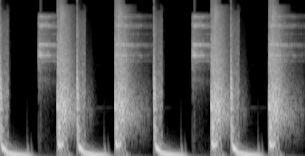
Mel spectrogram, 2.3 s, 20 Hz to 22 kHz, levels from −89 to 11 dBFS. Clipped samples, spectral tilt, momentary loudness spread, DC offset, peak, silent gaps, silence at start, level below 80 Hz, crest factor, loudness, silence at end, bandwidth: 2%; -3 dB/octave; 4 LU; under 0.1%; 0 dBFS; none; 0 s; -18 dBFS; 10 dB; -8 LUFS; 0.05 s; over 20 kHz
